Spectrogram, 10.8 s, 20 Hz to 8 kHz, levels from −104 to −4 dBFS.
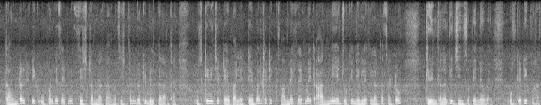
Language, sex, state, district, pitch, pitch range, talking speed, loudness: Hindi, male, Chhattisgarh, Korba, 135 Hz, 125-155 Hz, 220 wpm, -18 LUFS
